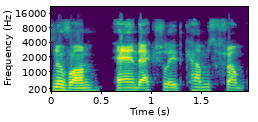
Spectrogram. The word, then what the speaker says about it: Nuvon: Is that how you pronounce it? Yes, it's Nuvon.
